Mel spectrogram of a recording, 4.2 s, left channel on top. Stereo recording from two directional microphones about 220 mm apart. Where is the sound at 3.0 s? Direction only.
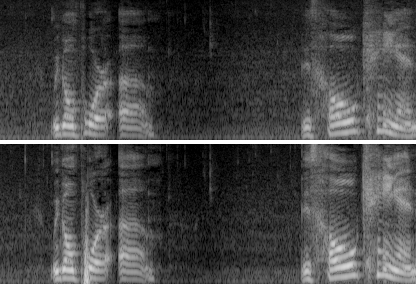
45° right (ahead or behind).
